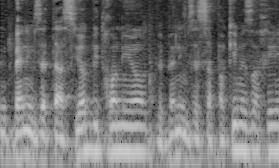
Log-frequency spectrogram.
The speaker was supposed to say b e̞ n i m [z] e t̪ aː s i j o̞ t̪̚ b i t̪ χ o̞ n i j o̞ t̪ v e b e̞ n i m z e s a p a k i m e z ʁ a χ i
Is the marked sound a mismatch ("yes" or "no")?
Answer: no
